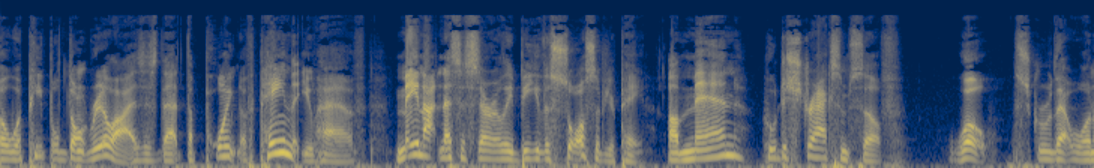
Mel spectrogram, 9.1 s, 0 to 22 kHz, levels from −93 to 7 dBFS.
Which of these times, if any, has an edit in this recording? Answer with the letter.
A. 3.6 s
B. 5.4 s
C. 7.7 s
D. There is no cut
B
